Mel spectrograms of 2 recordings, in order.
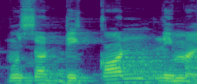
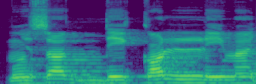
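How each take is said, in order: First: The n is pronounced clearly before l. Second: The n merges into l without nasal sound. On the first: The speaker calls it wrong. "jangan dibaca musaddiqon lima, itu kan jelas" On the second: The speaker calls it right. "kita masukin ya dengan ke lamnya kemudian tanpa dengungan"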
